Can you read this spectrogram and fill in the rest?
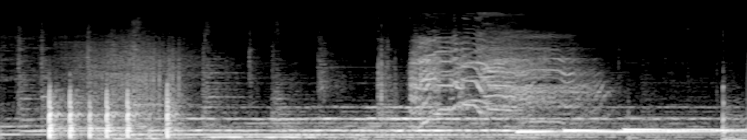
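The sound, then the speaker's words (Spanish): An unlocked door opens: a quick run of sharp knocking clicks, like a handle and latch, then a long, wavering creak as it swings, over a steady droning hum. “Marilyn y Fernando abren una puerta detrás de la cual hay oscuros secretos.”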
